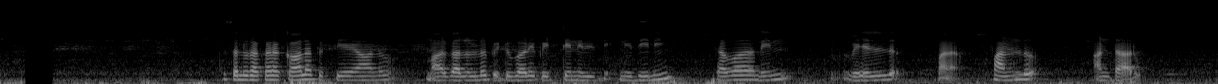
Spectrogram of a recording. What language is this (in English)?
Telugu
